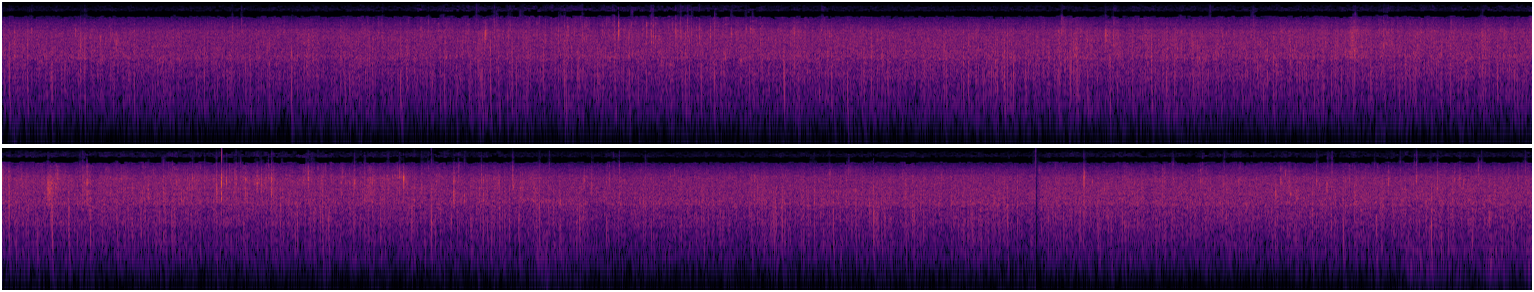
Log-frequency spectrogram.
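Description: Steady rain falling on roofs, leaves and a wet paved lane: an even hiss with a dense patter of individual drops ticking through it.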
